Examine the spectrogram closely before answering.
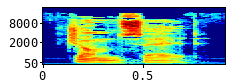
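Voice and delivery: ordinary delivery, nothing marked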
